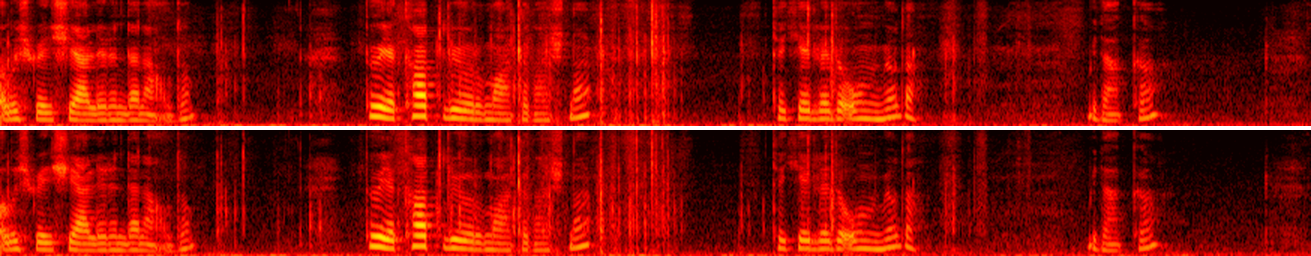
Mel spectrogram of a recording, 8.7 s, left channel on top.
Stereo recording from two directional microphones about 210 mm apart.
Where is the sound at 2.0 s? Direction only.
15° right (ahead or behind).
